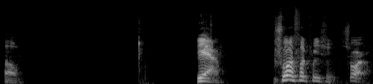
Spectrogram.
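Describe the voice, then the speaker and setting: A man hosting a livestream, chatting casually in a loud, animated, rambling way with lots of swearing and a slightly strained throat. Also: on the high side, slow, husky. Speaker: live streamer, host. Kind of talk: casual livestream chat, reading viewer messages.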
